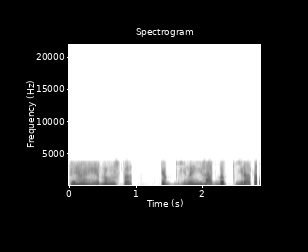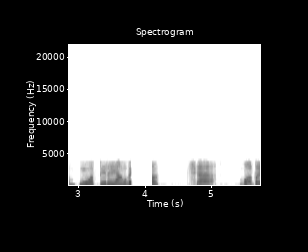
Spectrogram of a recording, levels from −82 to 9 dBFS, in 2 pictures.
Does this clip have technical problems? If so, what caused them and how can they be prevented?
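Yes. The speech runs through the Bluetooth CVSD headset codec for its whole length, and the damage is plainly audible. Nothing reaches above 4 kHz, so the sound is narrowband and muffled. The one-bit delta modulation, which fits a 64 kbit/s headset link, cannot follow fast loud transients with its adaptive step, so sibilants turn scratchy and a grainy hiss sits under the speech. Prevention: record through a wideband path such as mSBC or LC3, or a wired microphone, instead of the headset voice profile.

There is unconcealed Bluetooth headset packet loss in two places. The first runs from 0.93 to 1.03 s, about 105 ms, right after "त्यहाँ हेर्नुहोस् त". That gap points to a burst of roughly fifteen consecutive short voice packets going missing. The second runs from 2.81 to 2.89 s, about 38 ms, which matches several lost packets. Nothing fills either gap, so the holes have hard edges and the level recovers quietly afterwards. 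Prevention: keep the headset close to the receiver, away from Wi-Fi and other 2.4 GHz interference.

There is an audio dropout to silence from 3.79 to 4.11 s, about 320 ms. The signal is replaced by silence with no room tone, and it cuts off and resumes abruptly in mid-flow. The likely cause is a brief loss of the input device or link while the recorder kept writing samples. Prevention: use a stable input connection and disable automatic device switching or muting during capture.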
